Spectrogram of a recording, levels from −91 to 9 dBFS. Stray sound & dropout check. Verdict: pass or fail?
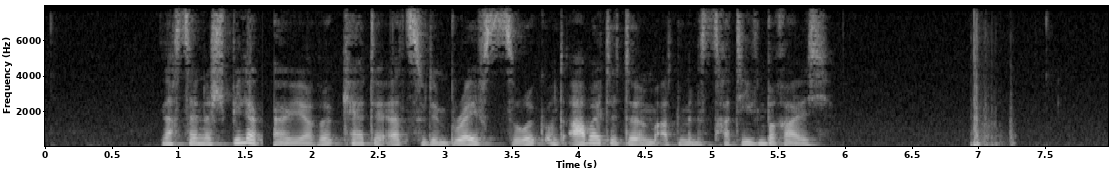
fail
